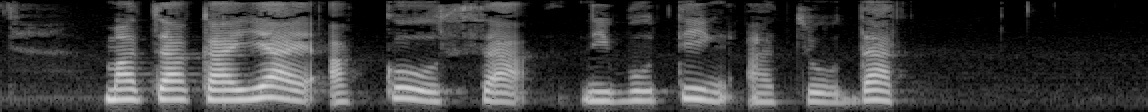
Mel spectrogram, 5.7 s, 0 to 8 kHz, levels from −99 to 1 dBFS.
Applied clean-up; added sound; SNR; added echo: none; none; none; none.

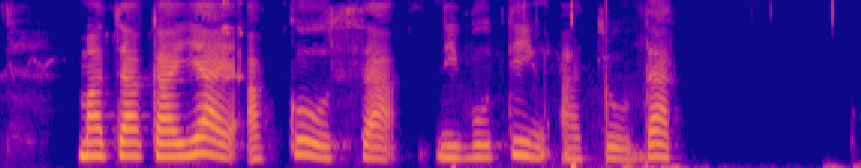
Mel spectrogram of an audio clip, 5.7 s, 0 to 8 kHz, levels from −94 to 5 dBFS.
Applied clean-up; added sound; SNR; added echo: neural mask model Resemble Enhance denoiser.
